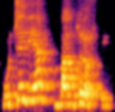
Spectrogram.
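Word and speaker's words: Wuchereria bancrofti: Se llama Wucheria bancrofti, ¿sí? Se escribe así, W-U-W, ¿sí? Che, D, Ia, ¿sí? Wucheria, ¿sí? Y con B larga, Van Crofty.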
